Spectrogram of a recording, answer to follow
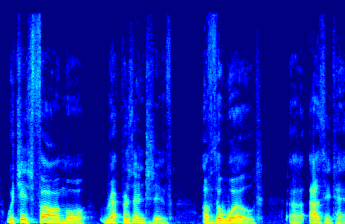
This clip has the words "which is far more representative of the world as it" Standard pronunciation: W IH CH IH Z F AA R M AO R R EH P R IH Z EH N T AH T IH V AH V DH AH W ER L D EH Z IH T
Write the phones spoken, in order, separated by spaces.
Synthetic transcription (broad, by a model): W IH CH IH Z F AA R M AO R R EH P R IH Z EH N T AH T IH V AH V DH AH W ER L D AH Z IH T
